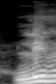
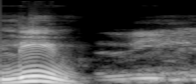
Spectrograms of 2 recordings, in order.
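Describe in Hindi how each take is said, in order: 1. इस शब्द में स्वर छोटा है। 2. इस शब्द में स्वर लंबा है। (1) "लिव नहीं"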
